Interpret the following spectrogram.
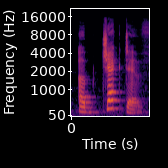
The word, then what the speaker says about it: objective: word have objective 3 can you hear which syllable is stressed objective it's the second syllable now let's change the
